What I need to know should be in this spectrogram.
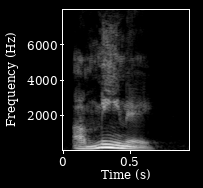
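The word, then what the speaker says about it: Aminé: I think, say his name for me. He dropped the album. Amine. – Okay. – That's his name, right? – Mm-hmm. – I said it right.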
